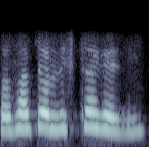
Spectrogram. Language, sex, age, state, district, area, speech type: Bengali, female, 45-60, West Bengal, Uttar Dinajpur, urban, conversation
